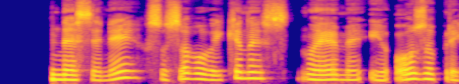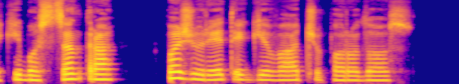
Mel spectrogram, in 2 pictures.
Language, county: Lithuanian, Vilnius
